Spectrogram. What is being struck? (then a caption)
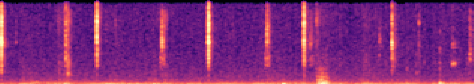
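Glycerin soap bar scored with a knife tip. A craft knife tip scratches and scores a diagonal grid into the surface of a solid red translucent glycerin soap bar held in the palm. Eight sharp, bright clicks and short scrapes come at irregular intervals over a quiet, low background hum.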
